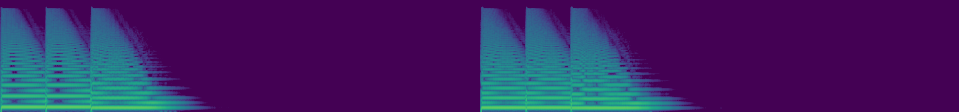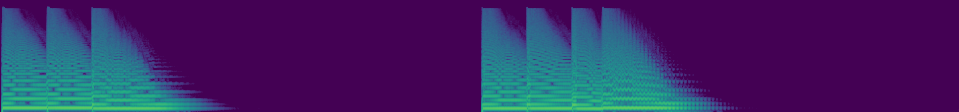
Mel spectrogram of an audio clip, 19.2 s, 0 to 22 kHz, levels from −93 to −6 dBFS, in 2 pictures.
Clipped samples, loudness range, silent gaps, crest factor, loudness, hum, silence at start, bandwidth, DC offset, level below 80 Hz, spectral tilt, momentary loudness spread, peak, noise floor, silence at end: under 0.1%; 9 LU; 2.41-4.80 s, 7.31-9.60 s, 12.24-14.40 s; 14 dB; -31 LUFS; none; 0 s; 16 kHz; under 0.1%; -62 dBFS; -6.5 dB/octave; 7 LU; -20 dBFS; -83 dBFS; 2.6 s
